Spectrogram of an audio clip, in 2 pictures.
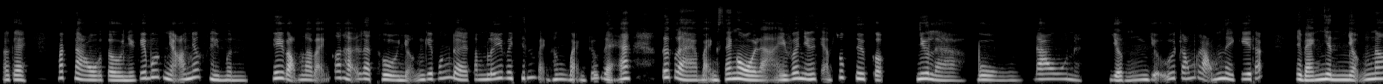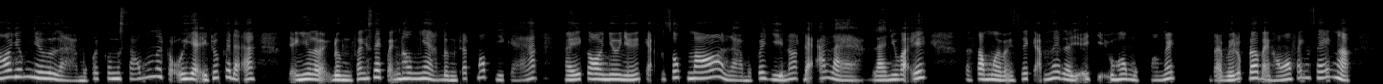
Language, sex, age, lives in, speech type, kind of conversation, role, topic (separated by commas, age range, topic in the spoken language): Vietnamese, female, 25-29, Vietnam, conversation, advice, advisor, Vì sao bạn không dám thừa nhận mình đang gặp vấn đề tâm lý vì sợ bị định kiến?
